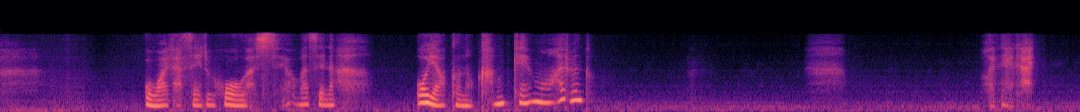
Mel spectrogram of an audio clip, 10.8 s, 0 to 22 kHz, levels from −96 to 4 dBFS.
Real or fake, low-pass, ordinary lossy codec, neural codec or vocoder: fake; 7.2 kHz; none; codec, 16 kHz in and 24 kHz out, 0.6 kbps, FocalCodec, streaming, 2048 codes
